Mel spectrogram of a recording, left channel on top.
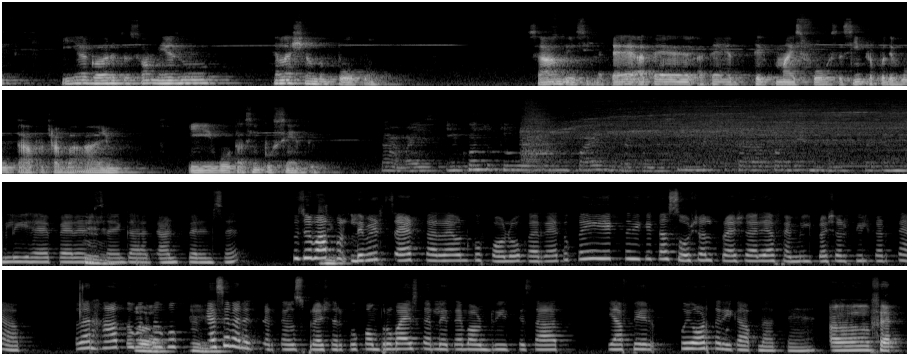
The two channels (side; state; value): both; different; correlation 0.00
